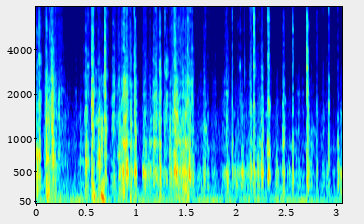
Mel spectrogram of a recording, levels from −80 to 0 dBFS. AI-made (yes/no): no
